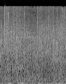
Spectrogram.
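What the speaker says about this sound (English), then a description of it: "Grenade!" A grenade goes off in the video game Killing Floor, a loud, sustained low rumbling blast with broadband noise that fills the whole second without a clear onset or decay.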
